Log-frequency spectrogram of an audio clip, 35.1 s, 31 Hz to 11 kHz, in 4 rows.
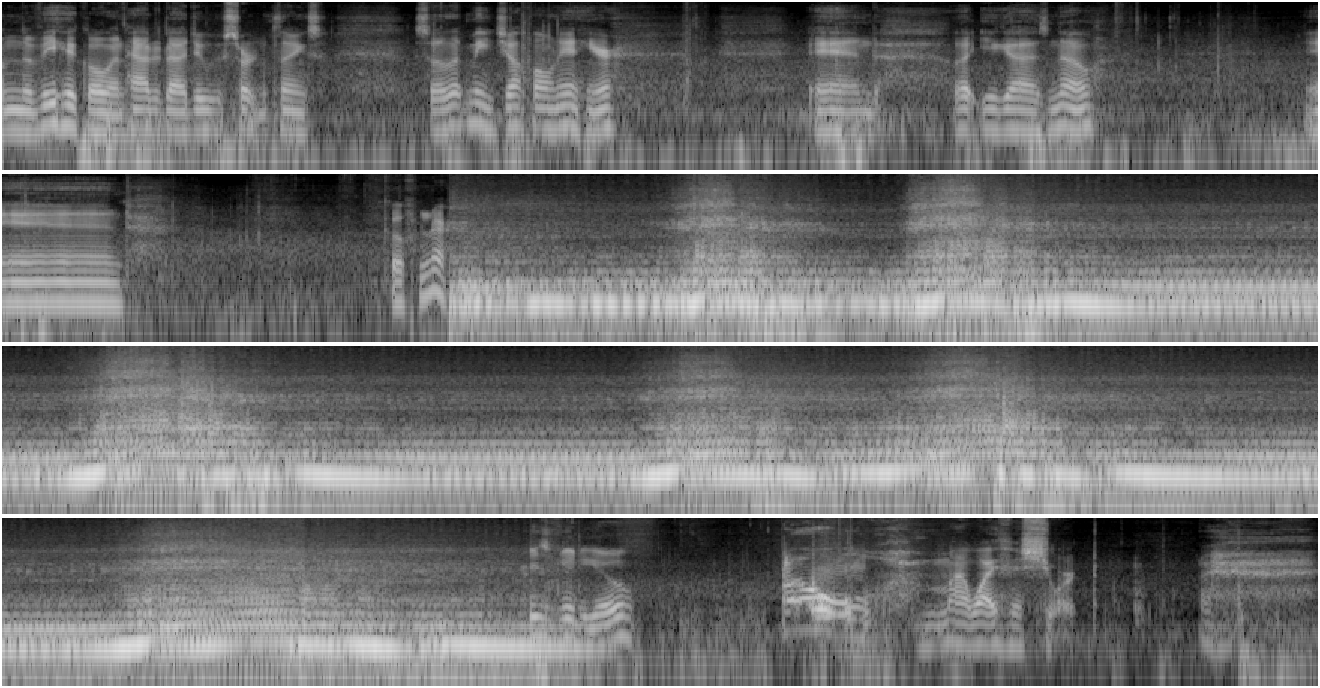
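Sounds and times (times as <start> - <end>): car engine revving: 11.8 - 30.1.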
